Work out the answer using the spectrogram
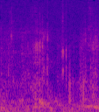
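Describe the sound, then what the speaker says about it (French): A crispy tuile biscuit, served with a meringue dessert, is bitten and crunched in a couple of quick, close, crackly snaps. "La tuile m'a l'air bien croustillante, elle l'est."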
